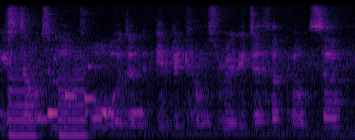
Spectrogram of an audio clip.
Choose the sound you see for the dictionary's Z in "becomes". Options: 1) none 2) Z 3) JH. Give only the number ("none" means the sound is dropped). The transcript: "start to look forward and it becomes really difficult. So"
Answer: 2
